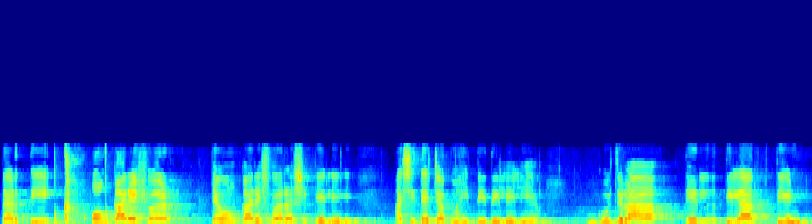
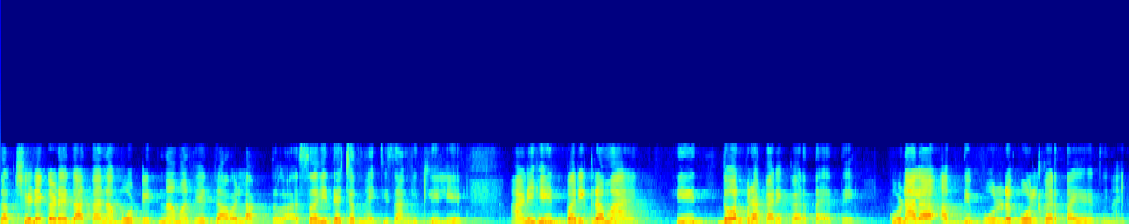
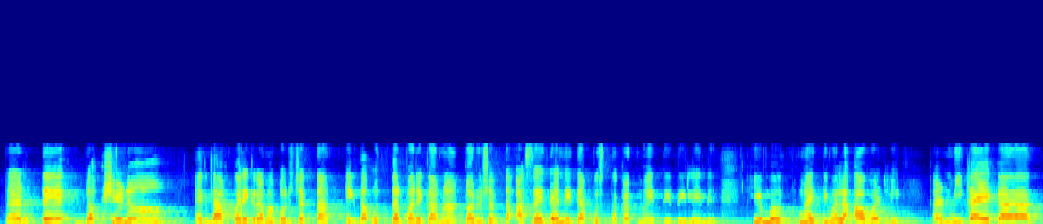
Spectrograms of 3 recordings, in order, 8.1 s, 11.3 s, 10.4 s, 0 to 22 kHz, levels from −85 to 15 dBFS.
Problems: constant background noise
